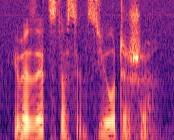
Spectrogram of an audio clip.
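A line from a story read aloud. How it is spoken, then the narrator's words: Growling. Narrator (German): Sabul knurrte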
